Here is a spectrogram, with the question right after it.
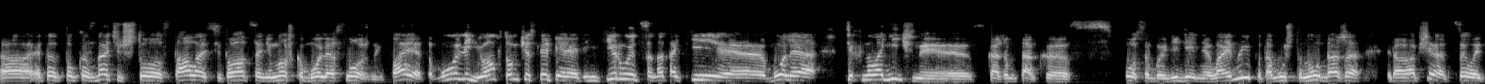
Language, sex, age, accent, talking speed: Ukrainian, male, 30-49, native, 125 wpm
